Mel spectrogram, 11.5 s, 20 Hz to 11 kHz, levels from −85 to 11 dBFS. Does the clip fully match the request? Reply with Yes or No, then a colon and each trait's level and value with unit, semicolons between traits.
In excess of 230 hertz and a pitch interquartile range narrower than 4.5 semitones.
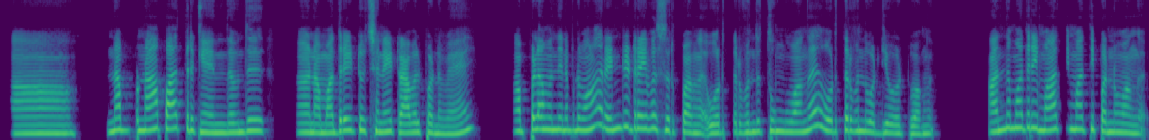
No: high, 240 Hz; average, 4.8 semitones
